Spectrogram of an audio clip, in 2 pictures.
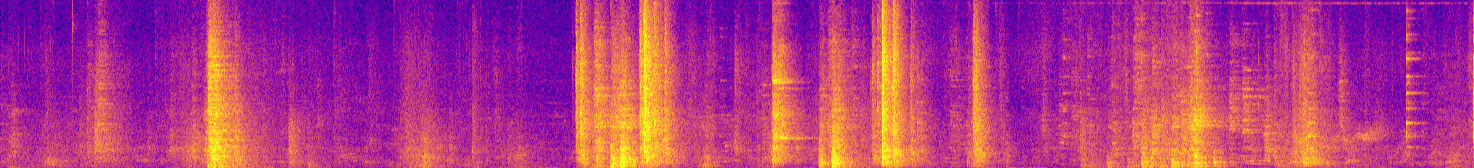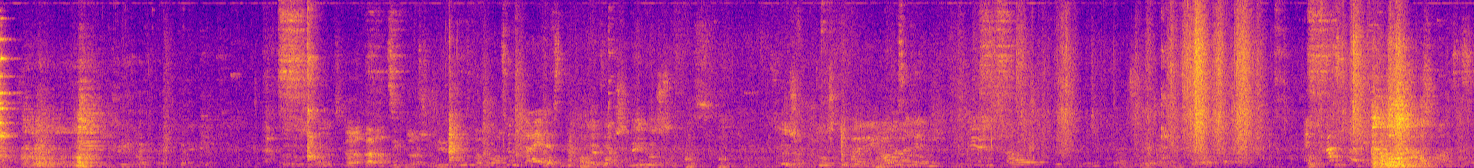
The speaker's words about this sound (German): Ja, wir könnten ja tatsächlich mal in diesen äh, Tellerklapperladen hinein uns das genau, genauer anhören, was sich da so abspielt in einem schwäbischen Metzgergeschäft.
